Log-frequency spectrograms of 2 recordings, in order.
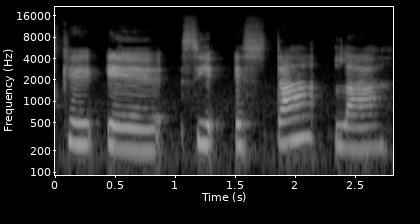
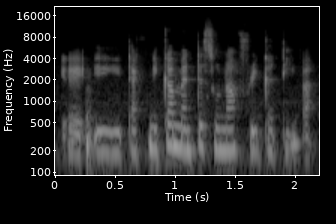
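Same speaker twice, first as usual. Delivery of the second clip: ordinary talk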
